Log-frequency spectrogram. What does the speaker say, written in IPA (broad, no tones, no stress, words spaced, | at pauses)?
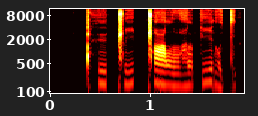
ǃʰy ǁi ǁɑlðˤe̤l kiɾo̤tʲ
